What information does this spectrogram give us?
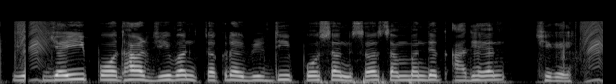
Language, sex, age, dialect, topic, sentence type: Magahi, male, 25-30, Northeastern/Surjapuri, agriculture, statement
